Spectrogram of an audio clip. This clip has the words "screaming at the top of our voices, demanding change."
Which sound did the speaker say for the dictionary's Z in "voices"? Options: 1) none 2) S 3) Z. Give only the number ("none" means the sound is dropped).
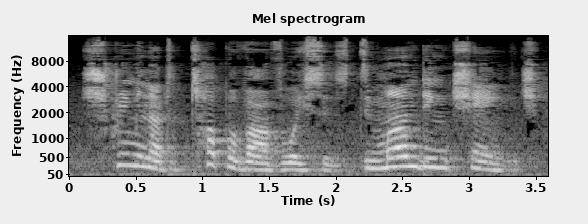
3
